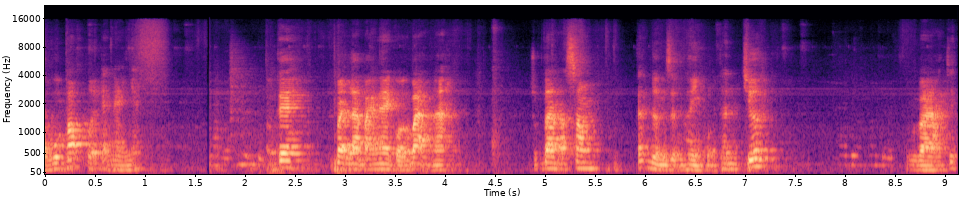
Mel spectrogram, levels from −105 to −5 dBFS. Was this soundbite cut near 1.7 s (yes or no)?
yes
